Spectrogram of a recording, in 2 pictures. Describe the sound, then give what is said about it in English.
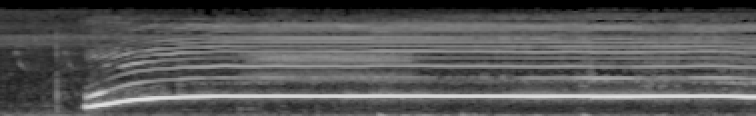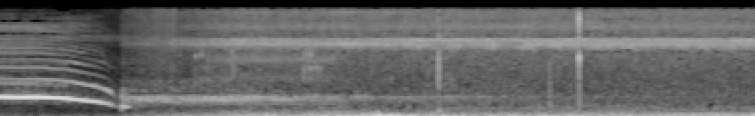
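A person imitates a Bigfoot howl: one loud, sustained, rich-toned call that swoops up, holds steady for about five seconds, then drops off, leaving a quiet background of buzzing insects. “Let me give a Bigfoot howl and let's see if we get a response.”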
